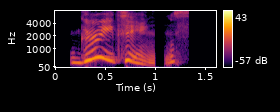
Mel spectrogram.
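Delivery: tiny voice, pitched very high. A voice from behind the party greets a traveler: tiny voice. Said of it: "Comes a tiny voice from somewhere behind us".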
